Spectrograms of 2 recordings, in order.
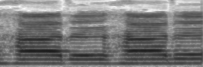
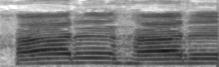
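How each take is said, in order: No difference in how they are said.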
